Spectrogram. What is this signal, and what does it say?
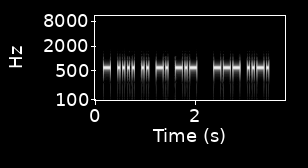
Morse code, heard as a keyed tone, about 25 wpm, 600 Hz. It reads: THINK OF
